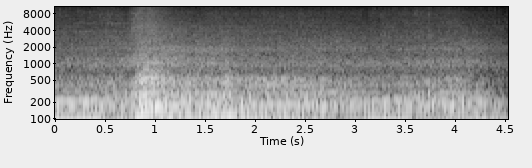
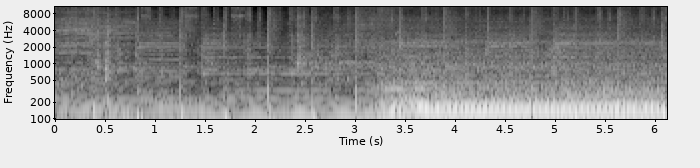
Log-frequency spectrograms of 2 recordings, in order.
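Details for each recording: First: Jeep Wrangler after replacing the starter that had been grinding on startup: the engine catches quickly and settles into a steady low rumble with no grinding. Clean, healthy start. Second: Jeep Wrangler sat for about three months: choppy clicking cranking, then a loud steady low growl for several seconds as the starter gear grinds on the flywheel; owner suspects a failing starter or loose connection, fixed by replacing the starter.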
